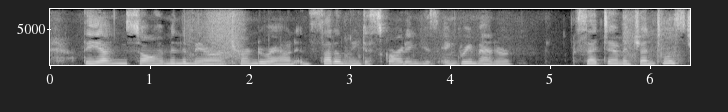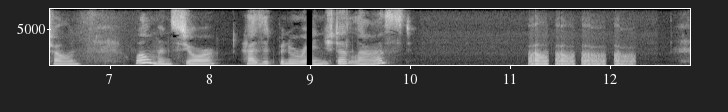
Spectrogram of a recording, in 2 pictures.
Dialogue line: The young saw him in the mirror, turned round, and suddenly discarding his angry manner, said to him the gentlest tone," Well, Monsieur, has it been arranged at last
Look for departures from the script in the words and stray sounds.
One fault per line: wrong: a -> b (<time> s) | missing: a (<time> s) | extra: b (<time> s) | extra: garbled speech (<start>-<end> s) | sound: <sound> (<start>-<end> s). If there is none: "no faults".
sound: dropout (9.0-9.0 s)
sound: laugh (11.2-12.3 s)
